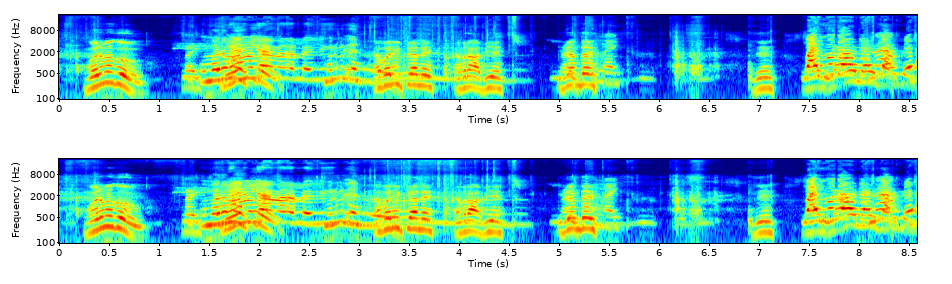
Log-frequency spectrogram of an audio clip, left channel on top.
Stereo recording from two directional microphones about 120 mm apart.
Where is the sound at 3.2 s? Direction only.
90° left.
